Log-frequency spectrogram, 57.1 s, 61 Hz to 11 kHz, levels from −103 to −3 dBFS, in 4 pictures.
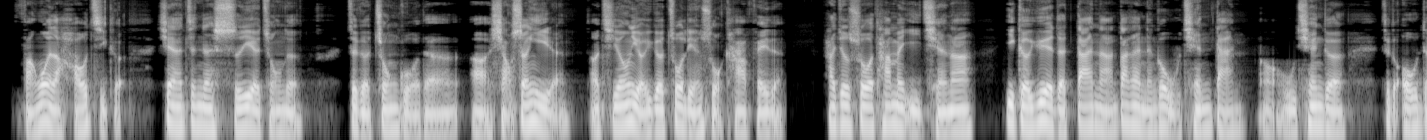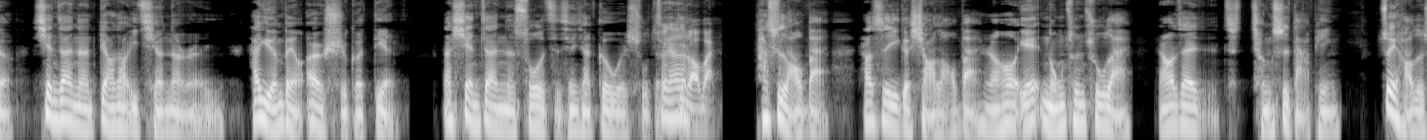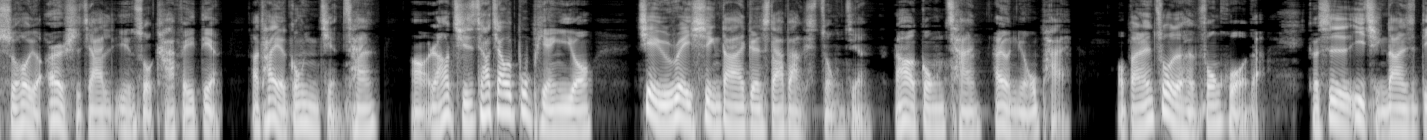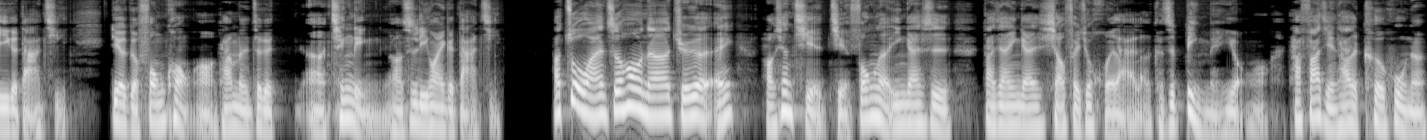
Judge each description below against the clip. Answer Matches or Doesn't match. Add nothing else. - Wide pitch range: Doesn't match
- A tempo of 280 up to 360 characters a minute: Matches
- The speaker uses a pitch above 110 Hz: Doesn't match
